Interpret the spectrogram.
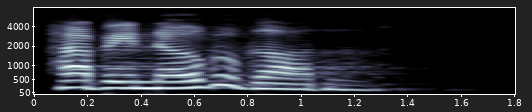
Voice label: female undead happy noblegarden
